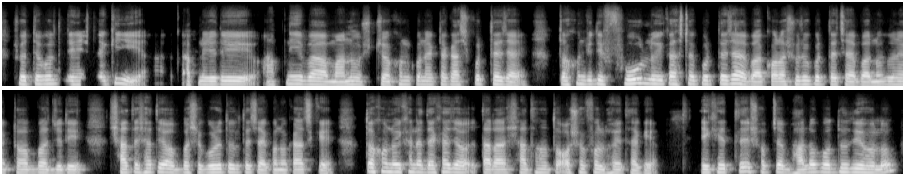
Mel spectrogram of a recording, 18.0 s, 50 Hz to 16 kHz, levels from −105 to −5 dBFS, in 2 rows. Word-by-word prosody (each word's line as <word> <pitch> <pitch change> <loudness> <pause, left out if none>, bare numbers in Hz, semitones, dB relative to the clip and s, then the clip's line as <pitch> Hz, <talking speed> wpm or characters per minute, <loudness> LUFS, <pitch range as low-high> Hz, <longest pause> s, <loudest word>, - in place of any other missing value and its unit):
সত্যি 155 0 +1
বলতে 170 0 -1
জিনিসটা 150 +1 -4
কি 195 - -2 0.2
আ - - -20 0.4
আপনি 130 +3 -4
যদি 150 +1 +2 0.4
আপনি 165 +5 -4 0.2
বা 150 - +4 0.2
মানুষ 140 +3 +1 0.2
যখন 135 +3 -1
কোন 155 - -2
একটা 145 - -4
কাজ 140 0 0
করতে 170 -1 +1
যায় 125 -1 +1 0.4
তখন 150 +2 -1
যদি 160 +1 +2
ফুল 180 +3 +4
ওই 165 - +3
কাজটা 160 +1 +1
করতে 160 +1 +1
যায় 175 -3 +6
বা 130 - +5
করা 135 0 +3
শুরু 155 +1 +1
করতে 150 -1 0
চায় 135 -2 +2
বা 130 - +5
নতুন 140 +2 -1
একটা 135 +1 -7
অভ্যাস 135 0 0
যদি 135 0 +1 0.4
সাথে, 140 +2 +1
সাথে 160 +1 0
অভ্যাসে 140 +2 -2
গড়ে 150 +1 +5
তুলতে 150 -1 0
চায়, 130 -3 +2
কোন 130 - 0
কাজকে 135 -2 0 0.4
তখন 180 +1 +2
ঐখানে 160 0 +1
দেখা 150 +2 0
যায় 155 - +4
অ - - -2
তারা 135 0 +4 0.2
সাধারণত 140 0 -3
অসফল 150 -1 -2
হয়ে 135 -1 -1
থাকে। 120 0 -1 0.5
এক্ষেত্রে 150 +4 -1 0.2
সবচেয়ে 150 0 0
ভালো 135 +5 +3
পদ্ধতি 160 0 +2
হলো 140 +1 +2
150 Hz, 185 wpm, -22 LUFS, 135-160 Hz, 0.5 s, যায়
